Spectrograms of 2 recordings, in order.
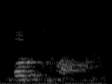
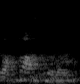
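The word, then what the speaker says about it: L'Hôpital: So another random tidbit of derivatives is L'Hospital's rule. L'Hopital. But it's spelled like La Hospital.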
